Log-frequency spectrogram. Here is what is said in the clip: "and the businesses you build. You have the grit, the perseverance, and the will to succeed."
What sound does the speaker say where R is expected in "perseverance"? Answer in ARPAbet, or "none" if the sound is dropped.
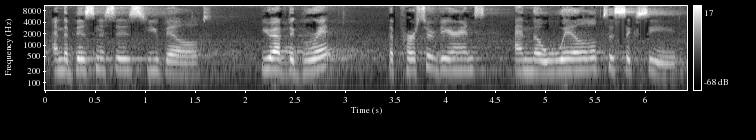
R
